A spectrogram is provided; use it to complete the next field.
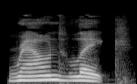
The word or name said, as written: Round Lake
